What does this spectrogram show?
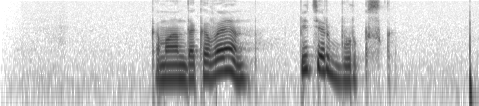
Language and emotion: Russian, positive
